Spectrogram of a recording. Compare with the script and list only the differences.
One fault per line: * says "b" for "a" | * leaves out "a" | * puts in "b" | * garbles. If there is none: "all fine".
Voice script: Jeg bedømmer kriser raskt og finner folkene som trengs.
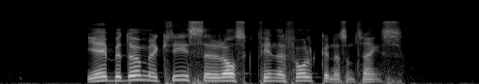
* leaves out "og"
